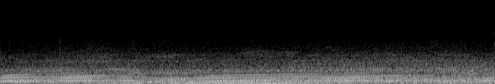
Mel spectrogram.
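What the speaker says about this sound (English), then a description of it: "Let's go ahead and launch it again. So brake, gas, boost up, and go." A 2023 Mazda CX-30 Turbo AWD launching hard, its engine note climbing steadily under acceleration in one continuous loud, close drone with no voices.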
